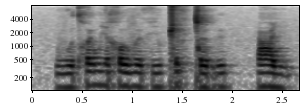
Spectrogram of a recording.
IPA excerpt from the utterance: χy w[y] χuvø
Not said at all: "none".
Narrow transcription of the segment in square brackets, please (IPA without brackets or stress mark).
i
